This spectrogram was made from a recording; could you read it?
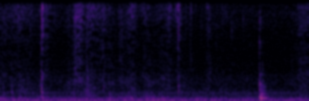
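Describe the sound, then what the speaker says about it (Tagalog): Spaghetti sauce stirred in a pan, a soft low scraping and gentle bubbling sizzle close by, with a few light knocks of the spoon against the pan. "Haluin po natin."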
